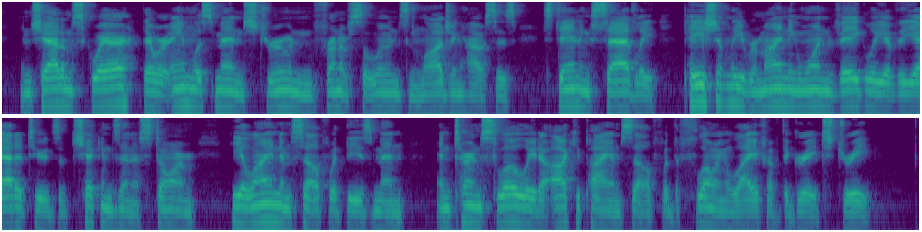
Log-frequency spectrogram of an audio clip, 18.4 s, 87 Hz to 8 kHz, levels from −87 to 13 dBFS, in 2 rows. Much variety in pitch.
No: average, 3.2 semitones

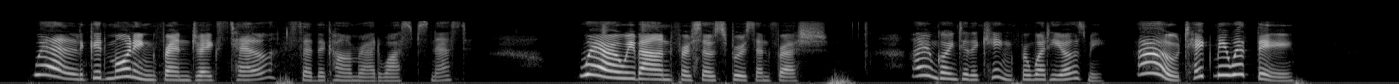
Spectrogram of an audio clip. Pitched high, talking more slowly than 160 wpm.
Yes: high, 225 Hz; average, 145 wpm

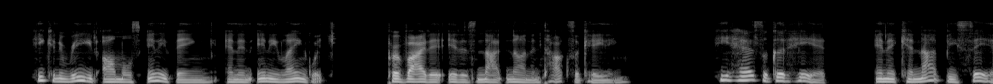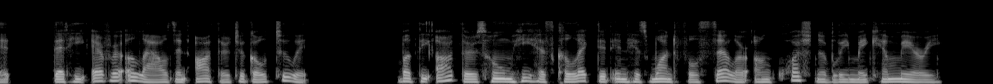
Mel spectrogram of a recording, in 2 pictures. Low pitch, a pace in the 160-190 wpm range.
No: low, 120 Hz; average, 150 wpm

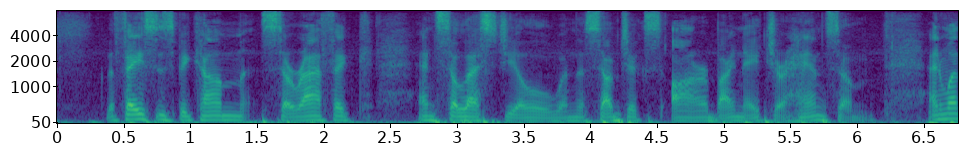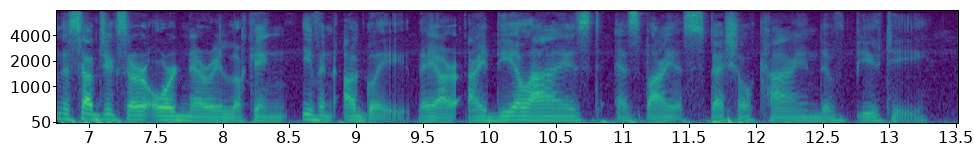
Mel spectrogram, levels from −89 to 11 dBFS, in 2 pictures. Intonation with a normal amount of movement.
Yes: average, 3.0 semitones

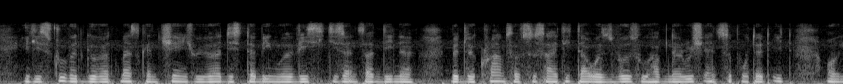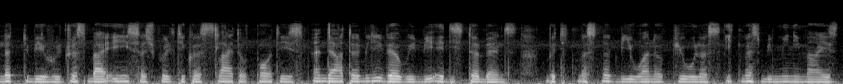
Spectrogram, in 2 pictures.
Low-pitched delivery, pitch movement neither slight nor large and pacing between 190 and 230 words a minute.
No: low, 125 Hz; narrow, 1.5 semitones; fast, 205 wpm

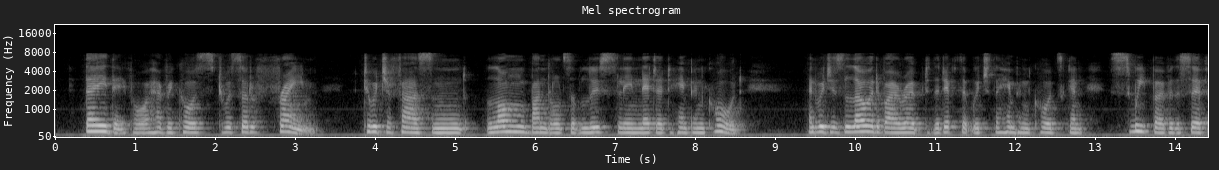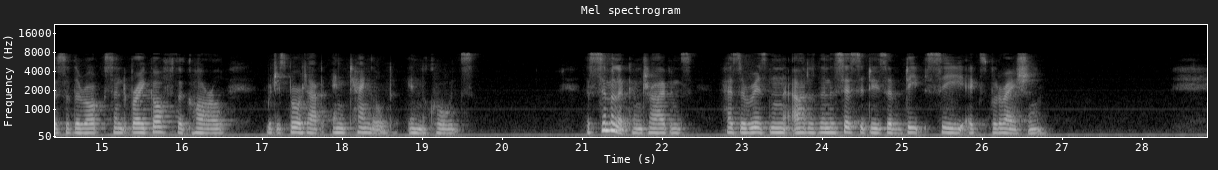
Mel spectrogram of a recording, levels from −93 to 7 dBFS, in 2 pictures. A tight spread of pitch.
Yes: narrow, 1.7 semitones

